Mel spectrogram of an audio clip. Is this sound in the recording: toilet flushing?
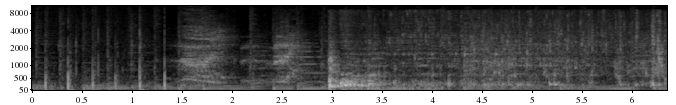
yes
